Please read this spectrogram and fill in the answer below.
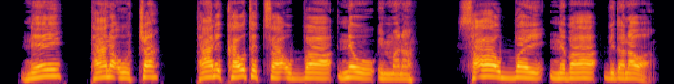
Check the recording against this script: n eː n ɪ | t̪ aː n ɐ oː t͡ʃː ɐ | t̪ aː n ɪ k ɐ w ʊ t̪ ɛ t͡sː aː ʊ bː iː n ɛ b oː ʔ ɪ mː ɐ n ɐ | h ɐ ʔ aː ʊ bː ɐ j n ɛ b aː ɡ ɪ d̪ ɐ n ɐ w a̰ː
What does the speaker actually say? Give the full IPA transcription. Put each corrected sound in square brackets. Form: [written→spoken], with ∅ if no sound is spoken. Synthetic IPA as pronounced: n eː n ɪ | t̪ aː n ɐ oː t͡ʃː ɐ | t̪ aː n ɪ k ɐ w ʊ t̪ ɛ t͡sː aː ʊ bː [iː→aː] n ɛ [b→w] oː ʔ ɪ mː ɐ n ɐ | [h→s] ɐ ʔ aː ʊ bː ɐ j n ɛ b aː ɡ ɪ d̪ ɐ n ɐ w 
